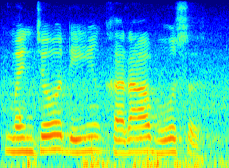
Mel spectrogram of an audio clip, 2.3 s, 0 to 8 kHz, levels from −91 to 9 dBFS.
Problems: constant background noise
